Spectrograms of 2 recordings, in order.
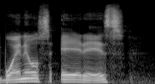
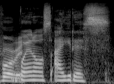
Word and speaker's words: Buenos Aires: If you guys haven't heard it, this one is called That One Night Live in Buenos Aires. Did I say that right? – No. – Say it for me. – Buenos Aires. Buenos Aires.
